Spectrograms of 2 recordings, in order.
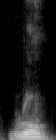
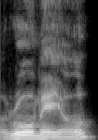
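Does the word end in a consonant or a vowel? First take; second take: consonant; vowel. First: The word ends on the m consonant. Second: The word ends with an extra e vowel. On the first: This is how it is said in English. "영어로는 롬이라고 그러잖아요" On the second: This is the original, correct way to say it. "원래 정확하게 말하면 어, 로마는 로메"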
